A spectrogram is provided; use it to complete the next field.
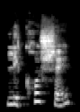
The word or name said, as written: crochets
